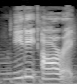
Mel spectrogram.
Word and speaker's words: meteor: Right, meteoric, it means achieving success very quickly.像我们常说的一举成名，就可以说 a meteoric rise to fame, 或者说一项迅速成功的事业 a meteoric career. – 其实 meteoric 就是 meteor, 流星的形容词形式嘛，那像流星一样的肯定就是非常迅速的，非常飞快的。 – 是的，但是要注意啊，它从名词变成形容词，读音也发生了变化。那名词流星我们读的是 meteor, 重音在第一个音节，而形容词 meteoric 它的重音就到了第三个音节上了， meteoric.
